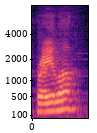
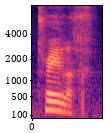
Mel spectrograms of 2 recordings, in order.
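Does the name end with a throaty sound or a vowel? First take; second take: vowel; throaty sound. First: The name ends on an open vowel. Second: The name ends with a throaty rasping consonant. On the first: A simplified form of the name. "I call him Trela, because this is a form of his name" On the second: The name's actual pronunciation. "The actual pronunciation is Trela, and then clear your throat"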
